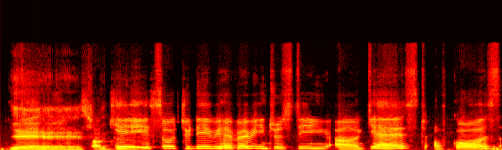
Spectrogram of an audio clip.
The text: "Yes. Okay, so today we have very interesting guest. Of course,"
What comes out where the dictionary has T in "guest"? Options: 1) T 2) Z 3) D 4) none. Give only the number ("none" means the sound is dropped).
1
